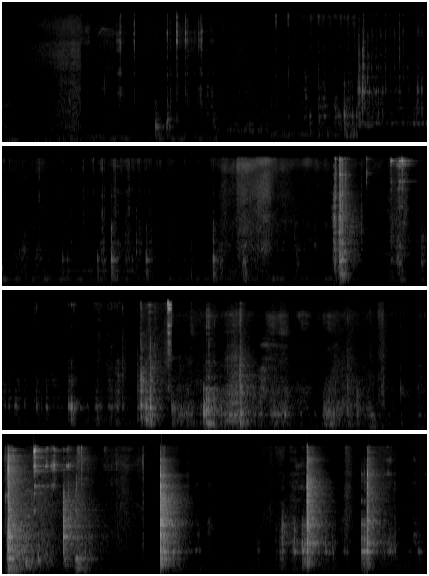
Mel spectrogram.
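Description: Handling noise as plywood clamp jaws and a threaded steel rod with nuts are moved and set down on a wooden workbench: scattered wooden knocks and light metal clicks, the loudest knocks coming in the second half.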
